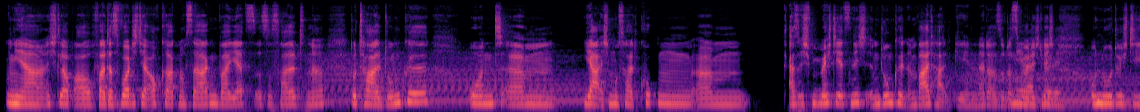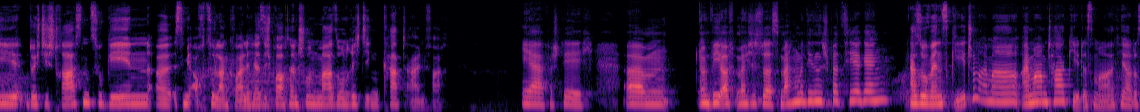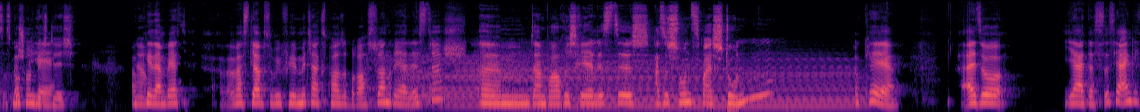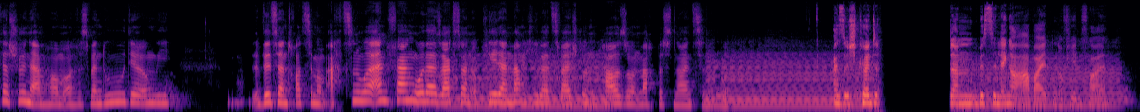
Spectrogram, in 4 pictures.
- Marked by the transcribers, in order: mechanical hum; in English: "Cut"; static; other background noise; distorted speech
- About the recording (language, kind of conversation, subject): German, advice, Wie gelingt dir die Umstellung auf das Arbeiten im Homeoffice, und wie findest du eine neue Tagesroutine?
